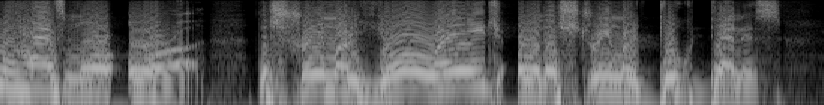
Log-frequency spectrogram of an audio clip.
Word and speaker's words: Yourrage: By the way, it's pronounced your rage.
